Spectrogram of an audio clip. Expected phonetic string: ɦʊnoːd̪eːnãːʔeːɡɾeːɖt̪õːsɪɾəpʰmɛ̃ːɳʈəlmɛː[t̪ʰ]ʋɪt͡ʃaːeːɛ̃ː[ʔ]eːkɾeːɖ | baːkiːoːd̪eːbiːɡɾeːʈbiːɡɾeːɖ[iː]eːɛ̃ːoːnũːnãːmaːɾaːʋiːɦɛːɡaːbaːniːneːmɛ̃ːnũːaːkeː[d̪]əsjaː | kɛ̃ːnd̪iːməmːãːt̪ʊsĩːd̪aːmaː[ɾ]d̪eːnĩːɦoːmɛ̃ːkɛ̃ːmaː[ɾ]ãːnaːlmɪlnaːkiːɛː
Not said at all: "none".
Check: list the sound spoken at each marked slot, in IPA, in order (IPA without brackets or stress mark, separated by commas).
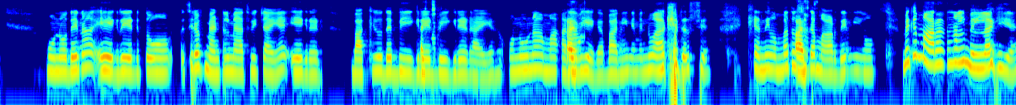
t̪ʰ, ʔ, aː, d̪, ɾ, ɾ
